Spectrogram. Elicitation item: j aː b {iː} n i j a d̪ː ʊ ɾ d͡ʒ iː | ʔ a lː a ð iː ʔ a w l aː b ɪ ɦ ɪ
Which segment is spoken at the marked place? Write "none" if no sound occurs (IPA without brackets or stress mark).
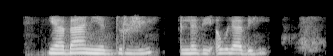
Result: aː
